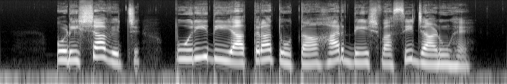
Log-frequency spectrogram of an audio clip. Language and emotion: Punjabi, neutral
